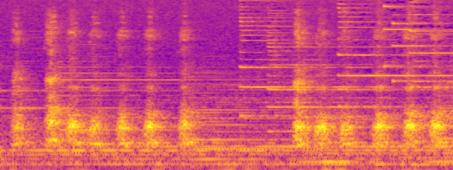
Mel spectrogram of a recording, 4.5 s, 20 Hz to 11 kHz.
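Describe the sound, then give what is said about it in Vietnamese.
Dogs bark in the distance late at night while the neighbourhood sleeps. Many short, regular barks come in two runs separated by a brief pause, moderately loud and with no voices. “11 giờ đêm, khi hàng xóm đã chìm sâu vào trong giấc ngủ, xa xa vọng lại tiếng chó cắn vu va vu vơ.”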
